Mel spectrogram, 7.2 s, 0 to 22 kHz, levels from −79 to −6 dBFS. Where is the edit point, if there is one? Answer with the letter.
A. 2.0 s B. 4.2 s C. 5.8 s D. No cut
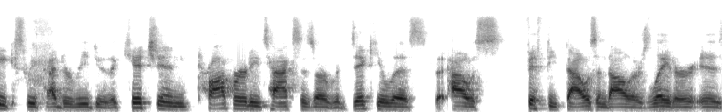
B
